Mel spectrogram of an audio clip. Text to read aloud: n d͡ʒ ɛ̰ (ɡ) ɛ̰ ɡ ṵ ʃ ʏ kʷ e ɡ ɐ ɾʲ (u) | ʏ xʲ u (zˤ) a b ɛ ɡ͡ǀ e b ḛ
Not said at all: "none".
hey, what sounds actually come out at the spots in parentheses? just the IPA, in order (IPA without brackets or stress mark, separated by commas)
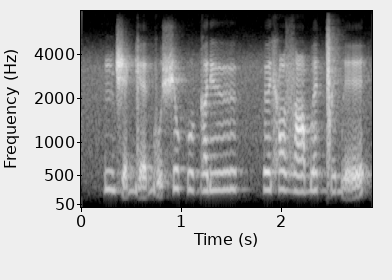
ɡʲ, ʉ, zˤ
